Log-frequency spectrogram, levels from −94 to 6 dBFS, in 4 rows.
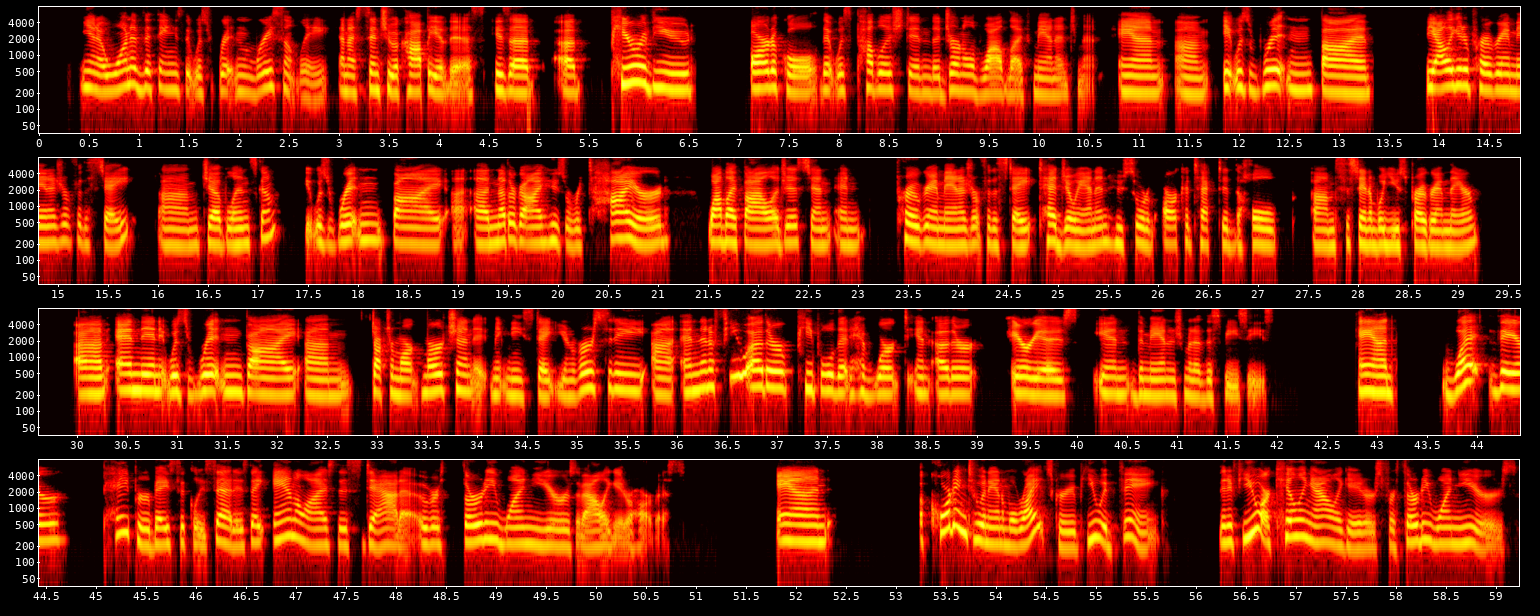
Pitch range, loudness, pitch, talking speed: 200-245 Hz, -23 LUFS, 220 Hz, 150 wpm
